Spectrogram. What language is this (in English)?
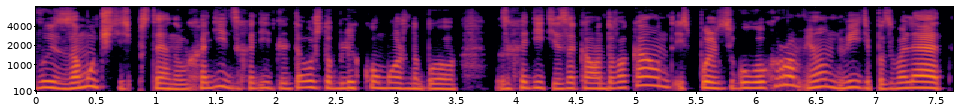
Russian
